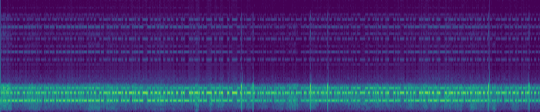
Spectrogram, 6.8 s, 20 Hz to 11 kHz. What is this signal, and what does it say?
Two-tone teleprinter signal, about 500 Hz shift.
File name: POL- -1410utc-fsk100-740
